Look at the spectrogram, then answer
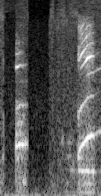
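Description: Pet cat meowing twice, short soft mews close by, with a brief pause between them.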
